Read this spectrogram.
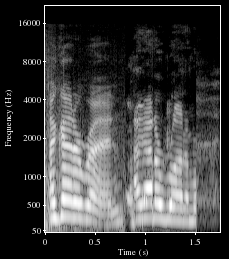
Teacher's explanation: the got and two is going through a few processes first since there are two T's they'll be reduced to one next since the t is now surrounded by vowels it becomes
